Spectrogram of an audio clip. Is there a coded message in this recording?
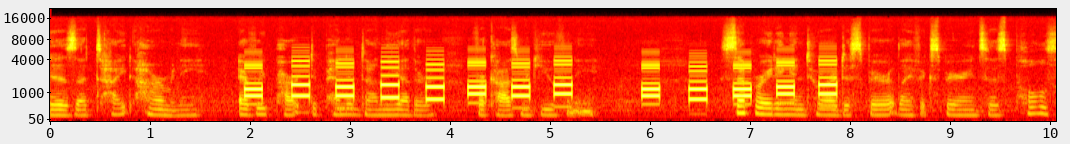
Yes: DTMF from 1.9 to 7.9 s, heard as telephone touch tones, dialled by hand, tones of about 180 ms. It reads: 7986208# 7170#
